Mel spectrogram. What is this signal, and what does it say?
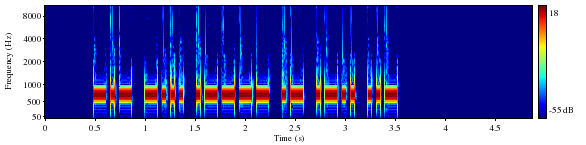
Morse code, heard as a keyed tone, about 34 wpm, 700 Hz. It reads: KB1ALU
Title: Speed Racing - USA 2x3 Call Signs 28wpm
